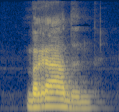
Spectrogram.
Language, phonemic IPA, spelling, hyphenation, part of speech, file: Dutch, /bəˈraːdə(n)/, beraden, be‧ra‧den, verb / adjective / noun, Nl-beraden.ogg
- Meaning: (verb) to consider, to think, to wonder; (adjective) thoughtful; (verb) past participle of beraden; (noun) plural of beraad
